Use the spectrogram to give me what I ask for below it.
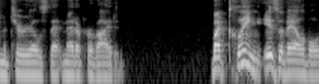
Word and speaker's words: Kling: I think it is actually pronounced Kling.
